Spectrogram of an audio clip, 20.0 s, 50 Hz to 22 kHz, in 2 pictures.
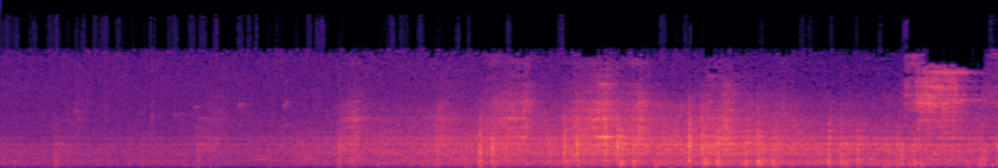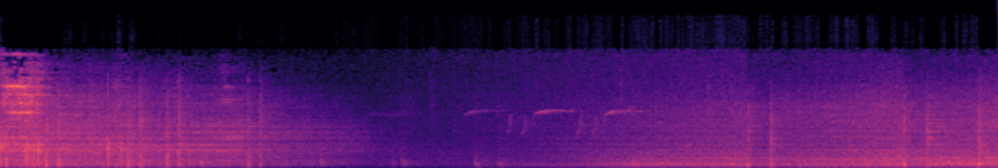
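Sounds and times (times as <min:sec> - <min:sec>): diesel railcar passing: 0:00.0 - 0:19.9
wheels clacking over rail joints: 0:00.5 - 0:13.3, 0:17.2 - 0:19.9.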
